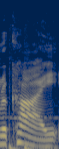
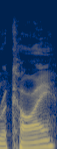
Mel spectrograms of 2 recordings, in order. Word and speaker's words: Rakei: Oh, Jordan Rocky. That's what one of these things was saying. I just hit play and it sounds like Rocky.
